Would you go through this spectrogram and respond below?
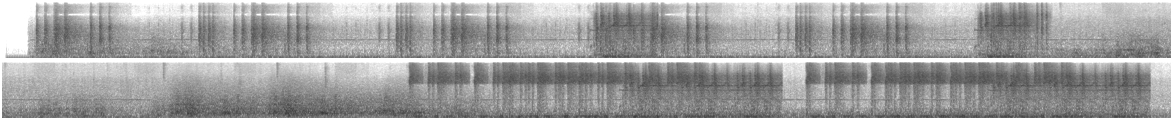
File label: Male Traintracks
